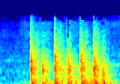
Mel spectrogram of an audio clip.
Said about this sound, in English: A huge bang on the door.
